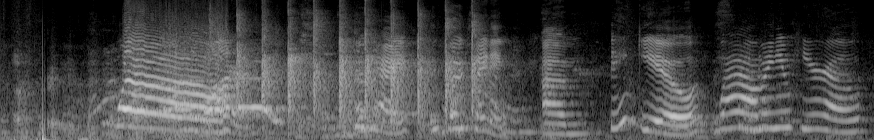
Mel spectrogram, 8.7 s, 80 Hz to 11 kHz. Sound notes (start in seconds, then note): 2.0 clapping; 2.9 laughter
